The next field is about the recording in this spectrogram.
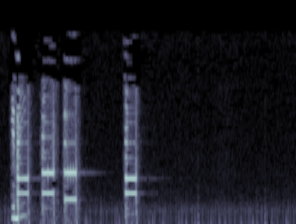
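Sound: telephone keypad dialing tones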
